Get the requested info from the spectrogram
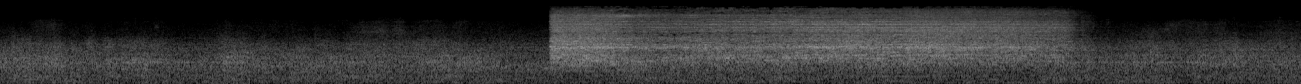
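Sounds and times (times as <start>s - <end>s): train wagons rolling: 0.1s - 13.0s
loud steady hiss: 5.4s - 11.2s.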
